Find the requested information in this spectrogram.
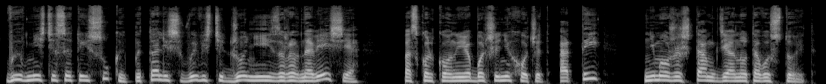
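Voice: medium pitch, brisk, no room sound, natural voice. An audiobook reader voicing a hot-headed, drunk young male brawler who snarls his threats, in a dry close recording. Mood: furious. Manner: snarling, aggressive.

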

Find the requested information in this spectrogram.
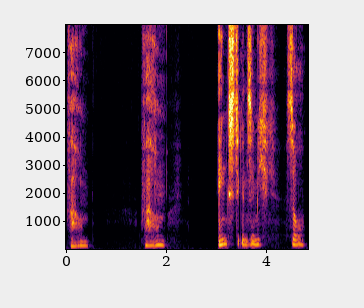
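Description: A man voicing a timid, frightened young woman who speaks in anxious, breathy, hesitant tones. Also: fairly high pitch, takes it slowly, no room sound, clean studio sound, voice pushed up, exaggerated voice. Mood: pleading.

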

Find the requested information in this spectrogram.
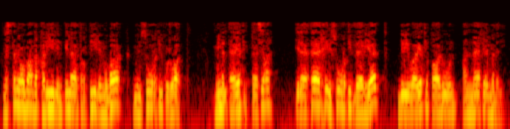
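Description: Male radio announcer, husky voice, rapid brisk delivery, dull old broadcast sound. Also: fairly high pitch, fairly even intonation. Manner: brisk, matter-of-fact reading. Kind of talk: scripted explanation of recitation variants. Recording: muffled old radio recording.

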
